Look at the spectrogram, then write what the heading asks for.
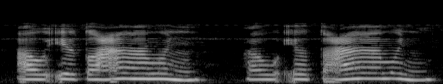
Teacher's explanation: Macam mana saya baca tadi, dia adalah sambung. Kita ada bunyi qalqalah tu, cumanya dia perlahan, tak sekuat qalqalah kubra. Sebab dia adalah qalqalah sughra, saghir, kecil.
